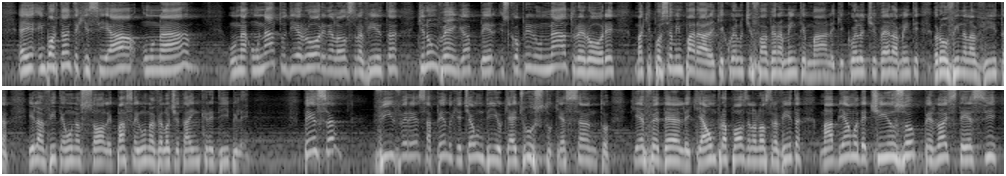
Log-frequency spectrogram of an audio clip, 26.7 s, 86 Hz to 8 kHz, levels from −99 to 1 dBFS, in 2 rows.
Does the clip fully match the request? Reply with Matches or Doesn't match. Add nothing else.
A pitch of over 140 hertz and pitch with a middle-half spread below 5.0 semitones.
Matches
